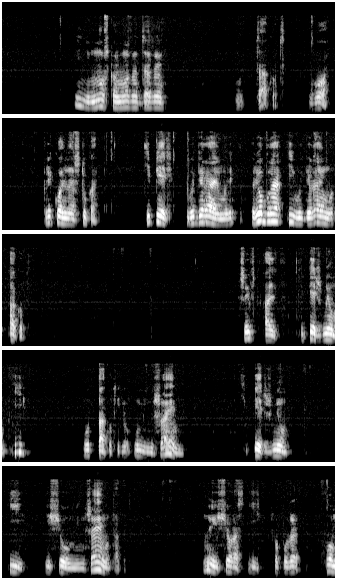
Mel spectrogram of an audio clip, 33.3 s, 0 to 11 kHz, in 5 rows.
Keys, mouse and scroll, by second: 2.6 click, 6.9-8.6 scroll down 2, 7.4 middle click, 8.8 click, 9.5-10.1 scroll up 1, 10.1 click, 13.2 middle click, 15.6 alt+shift+click, 16.5 middle click, 23.7 middle click.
